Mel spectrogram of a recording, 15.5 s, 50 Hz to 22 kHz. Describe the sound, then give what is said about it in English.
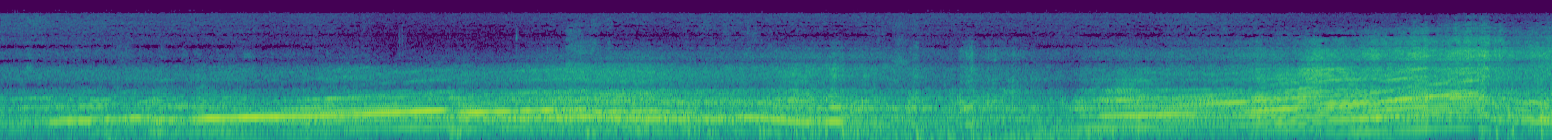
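A Ferrari V10 race car screams around the course, its loud, high engine whine running continuously with no talk, pitch climbing steadily and then dropping abruptly several times as it revs through the gears. “Here is 15 seconds of a Ferrari V10 going around the course that I just couldn't hold any longer.”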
